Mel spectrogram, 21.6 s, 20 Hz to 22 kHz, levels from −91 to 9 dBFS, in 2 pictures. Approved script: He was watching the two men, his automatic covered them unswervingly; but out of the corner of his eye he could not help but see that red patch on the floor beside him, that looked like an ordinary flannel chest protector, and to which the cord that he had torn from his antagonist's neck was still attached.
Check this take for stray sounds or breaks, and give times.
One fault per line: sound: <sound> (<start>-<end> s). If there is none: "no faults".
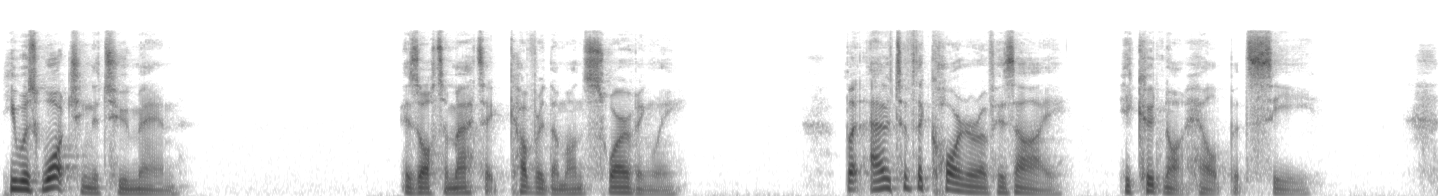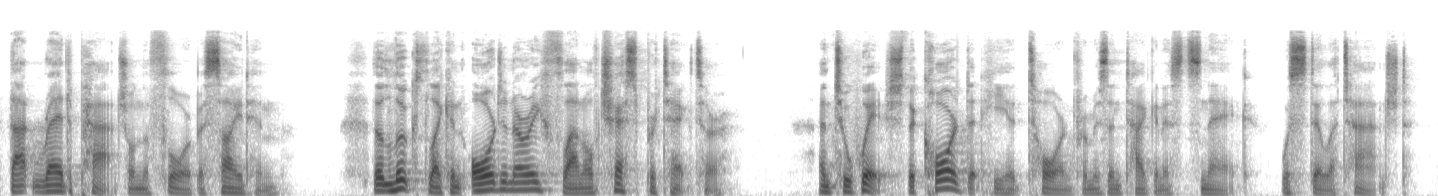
no faults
